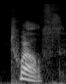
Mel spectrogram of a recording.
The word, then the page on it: twelfth: American English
